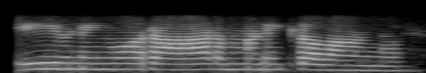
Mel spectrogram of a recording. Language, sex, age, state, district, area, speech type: Tamil, female, 30-45, Tamil Nadu, Dharmapuri, rural, conversation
